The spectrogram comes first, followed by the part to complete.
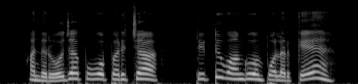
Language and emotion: Tamil, fearful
